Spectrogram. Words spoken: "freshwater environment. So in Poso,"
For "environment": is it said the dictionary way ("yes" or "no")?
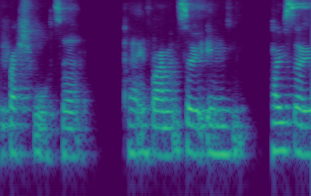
no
